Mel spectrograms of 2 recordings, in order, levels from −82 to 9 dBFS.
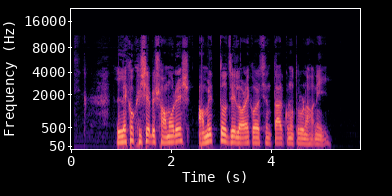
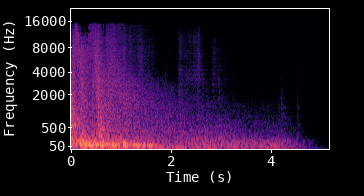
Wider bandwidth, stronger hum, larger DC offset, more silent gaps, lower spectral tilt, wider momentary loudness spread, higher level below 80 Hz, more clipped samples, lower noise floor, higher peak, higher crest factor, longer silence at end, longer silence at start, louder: second, 11.5 kHz vs 15.5 kHz; neither; neither; neither; about the same, -6 dB/octave vs -5.5 dB/octave; second, 7 LU vs 24 LU; second, -44 dBFS vs -28 dBFS; neither; first, -75 dBFS vs -60 dBFS; first, 0 dBFS vs -6 dBFS; about the same, 14 dB vs 18 dB; second, 0.65 s vs 0.85 s; first, 0.65 s vs 0 s; first, -13 LUFS vs -22 LUFS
